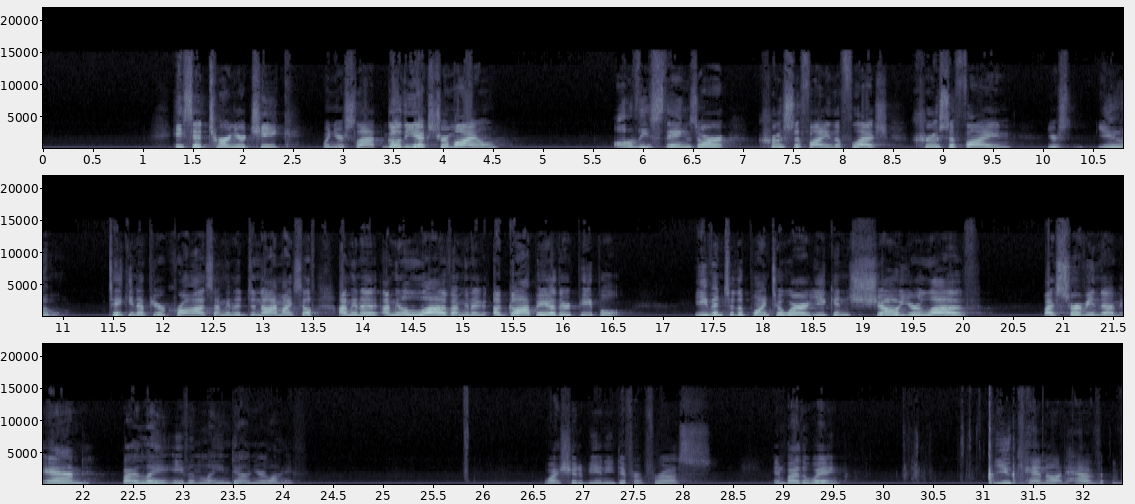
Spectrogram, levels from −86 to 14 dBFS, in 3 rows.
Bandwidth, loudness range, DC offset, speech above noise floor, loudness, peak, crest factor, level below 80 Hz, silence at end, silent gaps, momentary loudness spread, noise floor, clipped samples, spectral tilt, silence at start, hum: 15.5 kHz; 14 LU; under 0.1%; 32 dB; -24 LUFS; -4 dBFS; 20 dB; -56 dBFS; 0 s; none; 15 LU; -55 dBFS; under 0.1%; -4.5 dB/octave; 1.3 s; none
